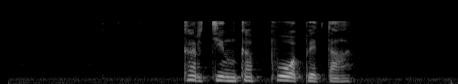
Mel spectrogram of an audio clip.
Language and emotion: Russian, neutral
